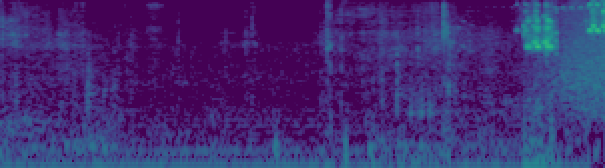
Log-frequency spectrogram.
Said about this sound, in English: Crickets. It was so quiet.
